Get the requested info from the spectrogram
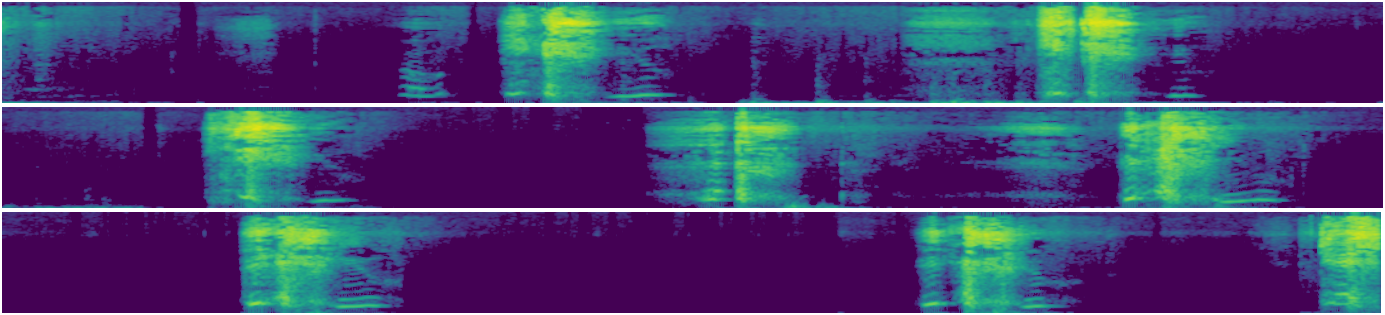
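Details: Female with a cold and unbearable nasal tickle: a run of about eight forceful sneezes with short breaths between; a sneezing fit during a cold.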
